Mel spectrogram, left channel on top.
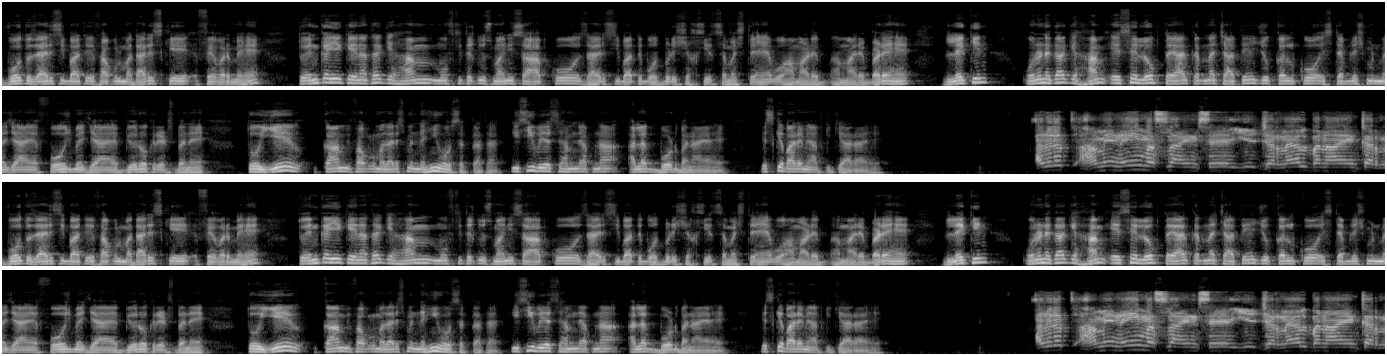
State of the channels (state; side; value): normal; both; correlation 0.79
